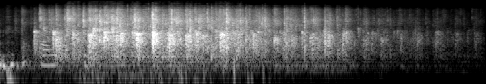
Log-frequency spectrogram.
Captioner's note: applause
